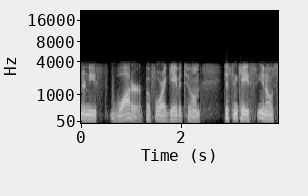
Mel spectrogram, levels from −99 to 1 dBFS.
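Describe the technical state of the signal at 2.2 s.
At 2.2 s the signal is intact, carried on the narrow telephone band of G.711 telephone coding, roughly 150 Hz to 3.5 kHz, with no fault at that moment.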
